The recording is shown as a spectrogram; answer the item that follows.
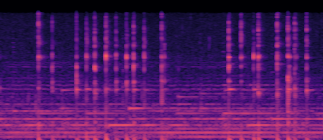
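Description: Metal teaspoon clinking against a drinking glass as it stirs hot milk with turmeric, in quick light clusters of clinks, over quiet background music.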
